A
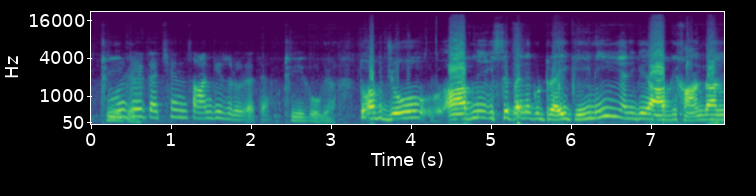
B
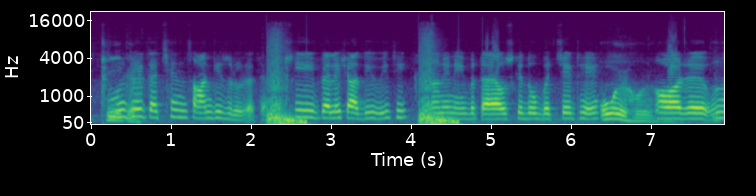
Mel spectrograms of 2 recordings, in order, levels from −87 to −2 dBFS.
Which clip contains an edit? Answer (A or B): B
